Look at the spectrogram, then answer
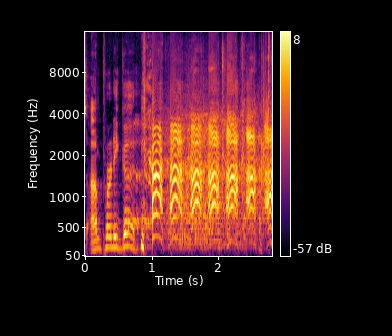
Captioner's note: laughing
